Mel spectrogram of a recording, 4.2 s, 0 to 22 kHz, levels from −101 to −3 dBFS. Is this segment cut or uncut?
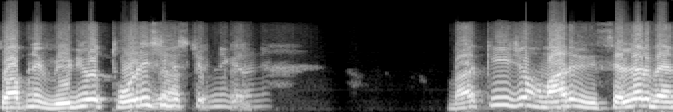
cut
